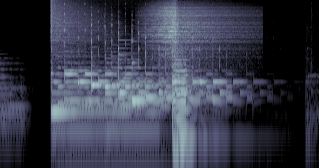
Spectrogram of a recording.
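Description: A short electronic jingle built from the outgoing dialing tone of アイブリー (IVRy): steady tonal beeps and bright melodic notes with a brief swelling hiss midway, fading out after a few seconds with no talking.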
